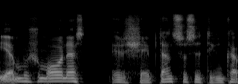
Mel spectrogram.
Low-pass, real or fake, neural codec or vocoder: 10.8 kHz; real; none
